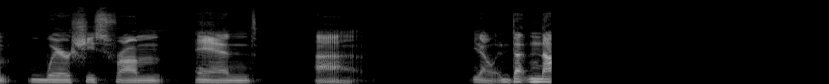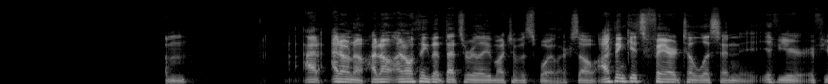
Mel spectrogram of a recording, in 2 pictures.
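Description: Audio dropout to silence from 5.51 to 9.94 s, just after "you know": the speech cuts out mid-flow, leaving 4.43 s of dead silence with no room tone. The input was likely lost while the recorder kept writing silence, so that speech is gone.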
